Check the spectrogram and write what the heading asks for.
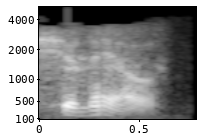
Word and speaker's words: Chanel: He wanted a different name, and I decided I wanted to keep it in the family, so my mother's maiden name is Channel. So that's what I came with, and he says, okay, but we'll pronounce it Chanel.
